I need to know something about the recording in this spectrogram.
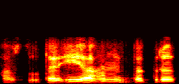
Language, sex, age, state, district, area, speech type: Sanskrit, male, 18-30, Rajasthan, Jaipur, urban, conversation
